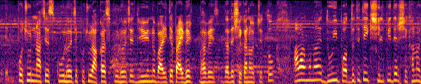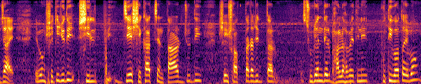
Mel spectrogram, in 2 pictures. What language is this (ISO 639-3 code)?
ben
